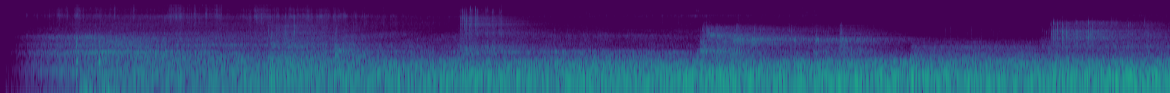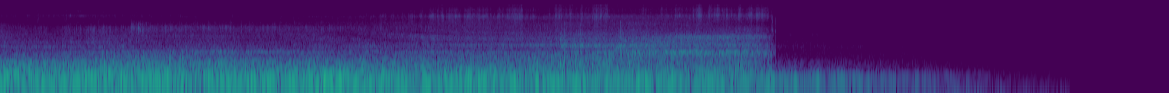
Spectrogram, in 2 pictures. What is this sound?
fidgetspiners ambience
fidgetspinner, rotative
